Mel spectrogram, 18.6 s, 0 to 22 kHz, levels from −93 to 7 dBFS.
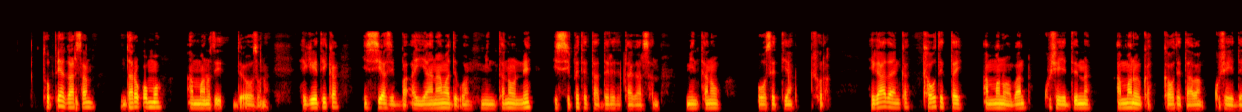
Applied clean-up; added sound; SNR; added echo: none; none; none; none.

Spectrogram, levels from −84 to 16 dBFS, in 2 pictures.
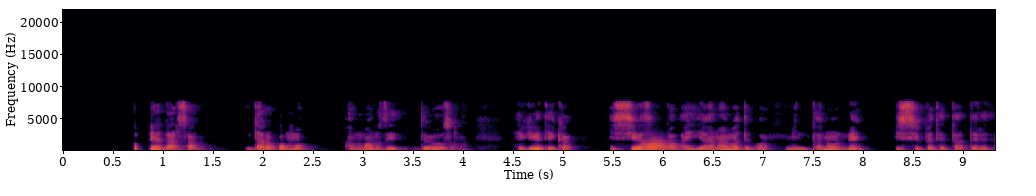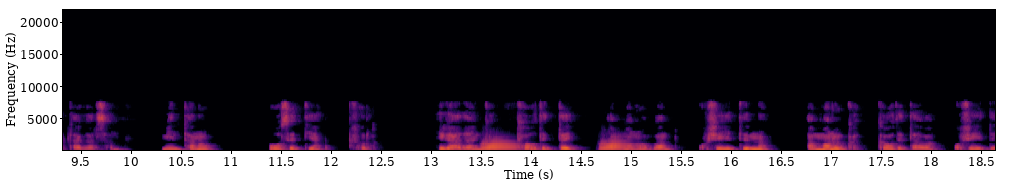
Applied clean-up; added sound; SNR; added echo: neural mask model DeepFilterNet 3.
